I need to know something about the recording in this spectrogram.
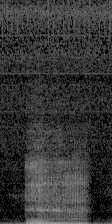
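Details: One deep, rumbling snore about a second long on the in-breath, with quiet breathing on either side: typical snoring.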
